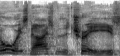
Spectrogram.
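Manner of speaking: ordinary talk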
